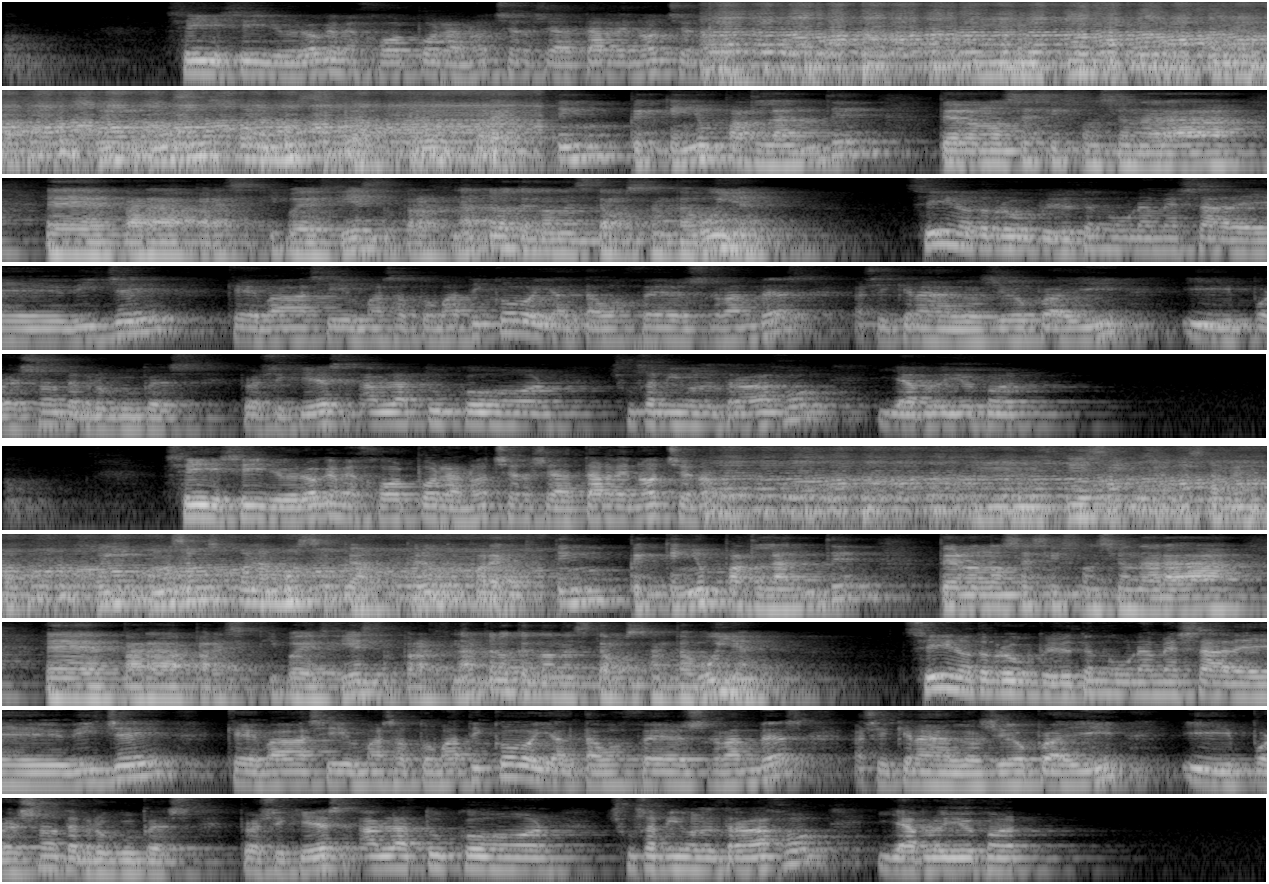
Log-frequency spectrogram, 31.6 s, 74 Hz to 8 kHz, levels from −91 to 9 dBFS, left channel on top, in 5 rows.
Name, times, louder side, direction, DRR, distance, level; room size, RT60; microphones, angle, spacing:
voice 1, 0.8-3.7 17.2-30.4, right 4 dB, 60° right, 0.6 m, -25 dB
sound 1, 3.5-9.0, left 4 dB, 85° left, 0.6 m, -23 dB
voice 2, 4.8-6.4 6.8-10.6 11.0-16.4, equal, 25° right, 1.8 m, -24 dB
12.5 x 5.0 x 3.5 m
head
